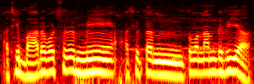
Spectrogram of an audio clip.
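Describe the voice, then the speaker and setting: A man's voice: fairly high pitch, little pitch movement, very fast, dull audio, faint music behind. A man filming outdoors as a social worker vlogger, pressing with repeated questions. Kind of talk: confrontational street interview.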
